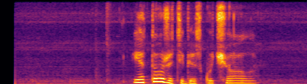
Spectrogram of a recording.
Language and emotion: Russian, sad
